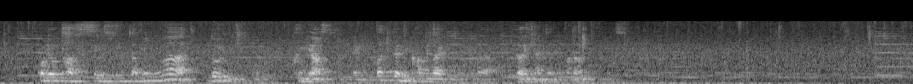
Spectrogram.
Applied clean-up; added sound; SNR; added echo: none; Rain; 11 dB; reverberation time 0.3 s.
